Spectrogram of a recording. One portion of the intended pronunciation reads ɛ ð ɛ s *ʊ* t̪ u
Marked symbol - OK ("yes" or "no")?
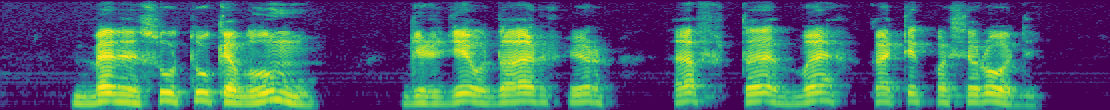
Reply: no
